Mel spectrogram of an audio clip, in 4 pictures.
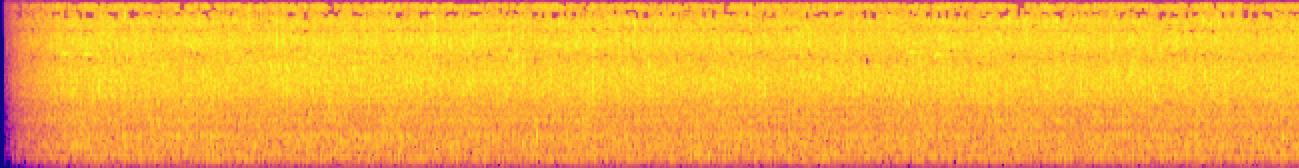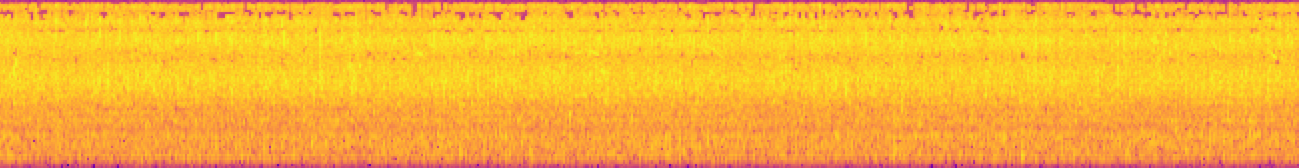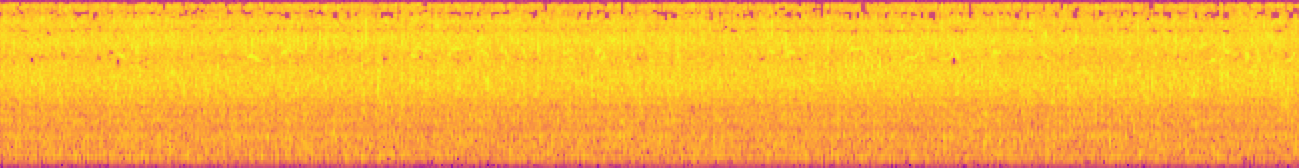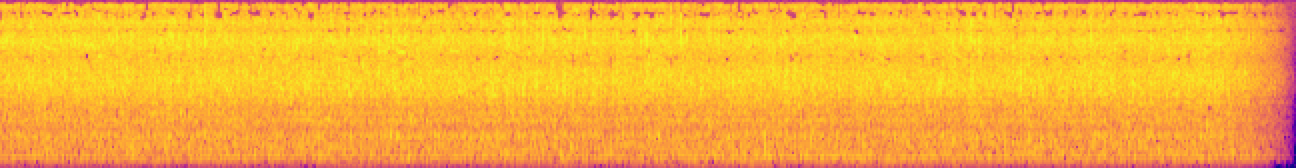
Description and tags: Water gently flowing in the brook.
brook, creek, flowing, liquid, relaxing, river, stream, water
